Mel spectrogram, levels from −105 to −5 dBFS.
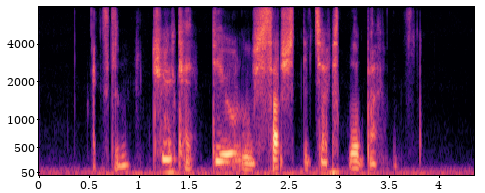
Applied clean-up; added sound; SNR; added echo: neural diffusion model UNIVERSE++.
